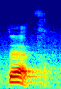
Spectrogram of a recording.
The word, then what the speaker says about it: depth: Normalmente es como la TH tiene un sonido como de soplido con la lengua entre los dientes. Depth.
